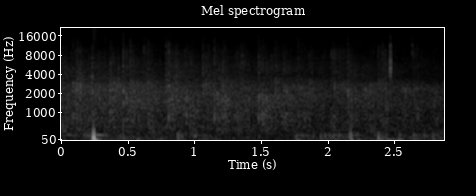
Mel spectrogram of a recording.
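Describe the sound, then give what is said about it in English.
An audience applauds steadily, a soft, dense patter of many hands clapping, with one sharper clap right at the start and no voices. “Let's give everybody a big round of applause, ladies and gentlemen.”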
